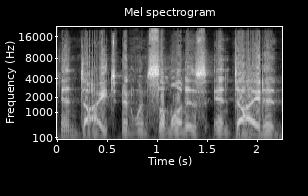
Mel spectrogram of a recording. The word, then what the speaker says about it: indict: is the word indict it's it looks like indict but it's pronounced indict and when someone is indicted they are simply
